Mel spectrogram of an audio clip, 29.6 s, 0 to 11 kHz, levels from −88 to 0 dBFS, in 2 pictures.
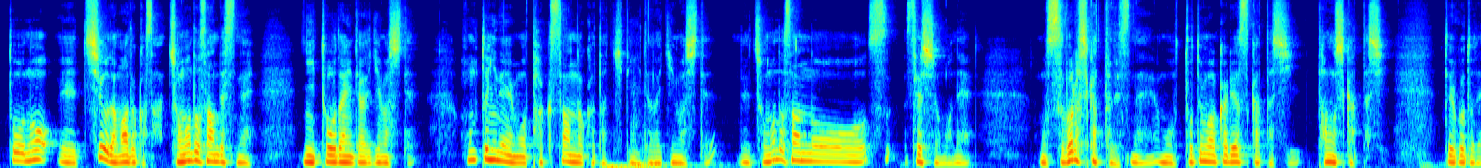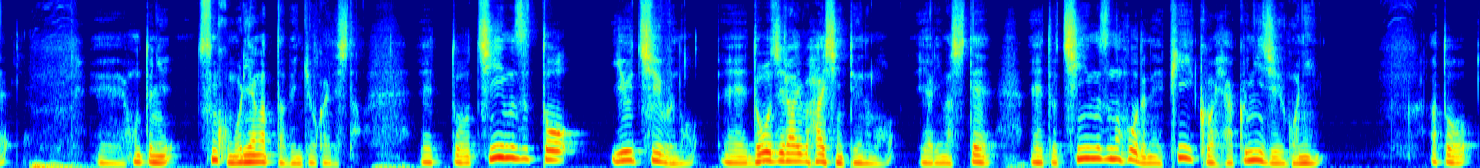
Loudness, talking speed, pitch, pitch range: -24 LUFS, 355 characters per minute, 130 Hz, 115-150 Hz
